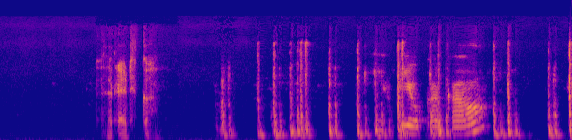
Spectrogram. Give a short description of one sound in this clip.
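A young woman speaks calmly and clearly over an online call, reading out words.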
